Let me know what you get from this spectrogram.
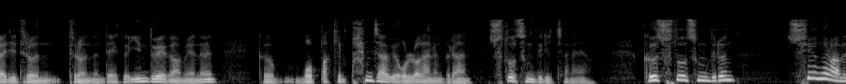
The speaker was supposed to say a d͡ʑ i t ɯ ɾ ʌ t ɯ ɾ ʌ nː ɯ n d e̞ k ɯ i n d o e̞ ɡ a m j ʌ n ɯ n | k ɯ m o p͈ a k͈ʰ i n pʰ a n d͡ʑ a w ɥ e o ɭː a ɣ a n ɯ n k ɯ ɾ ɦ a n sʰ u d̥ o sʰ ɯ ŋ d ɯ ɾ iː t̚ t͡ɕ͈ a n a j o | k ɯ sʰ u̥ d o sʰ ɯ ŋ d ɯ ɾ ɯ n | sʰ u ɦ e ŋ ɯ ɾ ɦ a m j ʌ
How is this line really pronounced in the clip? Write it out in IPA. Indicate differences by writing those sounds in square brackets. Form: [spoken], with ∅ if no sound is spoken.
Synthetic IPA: a d͡ʑ i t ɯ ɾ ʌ t ɯ ɾ ʌ nː ɯ n d e̞ k ɯ i n d o e̞ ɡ a m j ʌ n ɯ n | k ɯ m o p͈ a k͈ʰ i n pʰ a n d͡ʑ a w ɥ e o ɭː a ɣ a n ɯ n k ɯ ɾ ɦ a n sʰ u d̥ o sʰ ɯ ŋ d ɯ ɾ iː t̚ t͡ɕ͈ a n a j o | k ɯ sʰ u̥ d o sʰ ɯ ŋ d ɯ ɾ ɯ n | sʰ u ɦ e ŋ ɯ ɾ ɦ a m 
